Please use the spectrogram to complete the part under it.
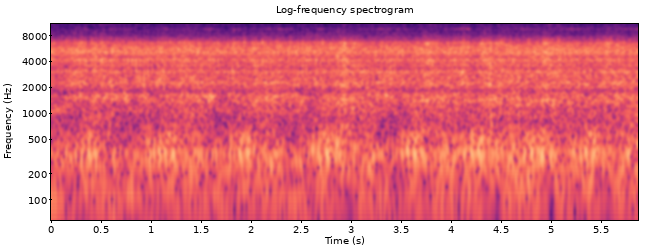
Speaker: Dengeran kan suaranya krok krok krok krok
